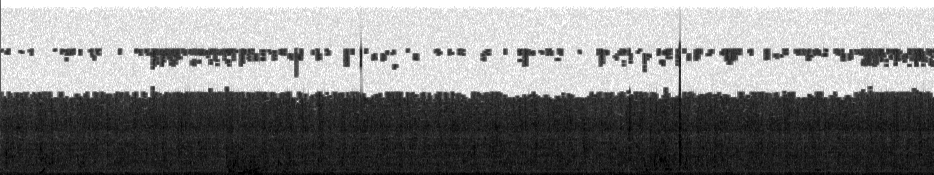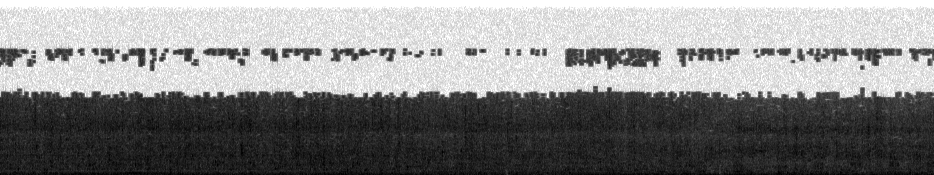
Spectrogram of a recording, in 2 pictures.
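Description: Steady trickle of running water in a garden koi pond, with a single sharp click about seven seconds in.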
